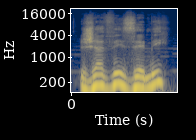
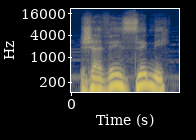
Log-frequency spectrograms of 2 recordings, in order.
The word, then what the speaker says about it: j'avais aimé: It's not j'avais aimé, but j'avais aimé. J'avais aimé. Like if you put a Z on the at the start of the second word.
